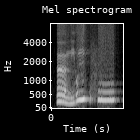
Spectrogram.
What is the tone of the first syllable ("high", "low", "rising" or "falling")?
low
